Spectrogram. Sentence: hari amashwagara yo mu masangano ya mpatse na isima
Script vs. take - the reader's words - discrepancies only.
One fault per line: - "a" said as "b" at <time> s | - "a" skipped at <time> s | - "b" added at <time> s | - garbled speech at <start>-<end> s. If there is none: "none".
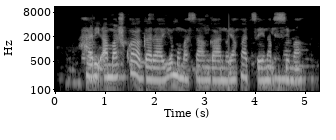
none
